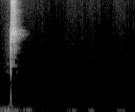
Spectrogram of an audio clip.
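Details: Demonstrated articulatory block in stuttering on the word 'talking': tongue stuck at the roof of the mouth with no sound or airflow, usually with a simultaneous laryngeal block.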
